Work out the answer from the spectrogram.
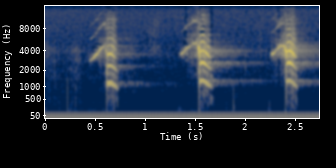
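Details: Golden eagle calling while mating at its nest in Soomaa National Park, Estonia, 17 March 2024, mid-morning, filmed by a nest camera; three clear, downslurred yelping notes about a second apart.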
